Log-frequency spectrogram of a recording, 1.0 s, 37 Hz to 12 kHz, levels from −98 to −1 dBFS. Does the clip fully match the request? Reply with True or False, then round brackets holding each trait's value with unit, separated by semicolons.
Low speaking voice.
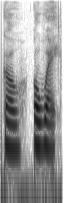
False (180 Hz)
